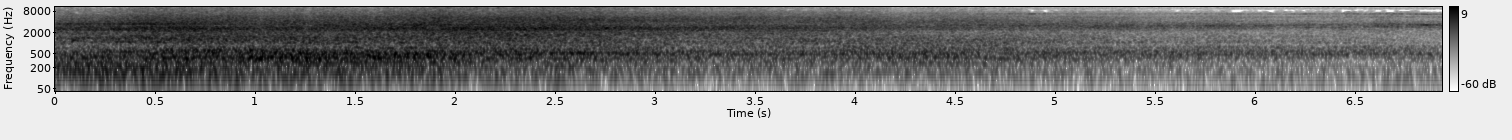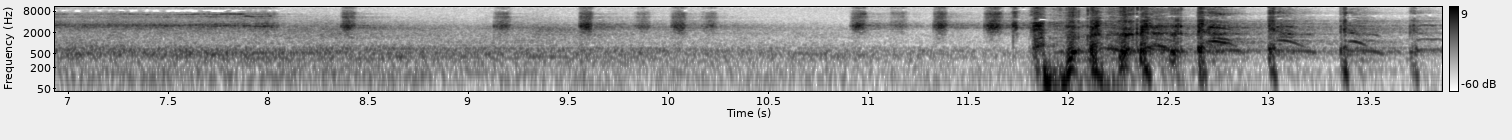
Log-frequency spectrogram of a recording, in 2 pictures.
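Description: A steady, loud rocket engine roar fades and gives way to irregular sputtering pops and bursts as something breaks in the reactor, ending in a cluster of sharp, coughing blasts.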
